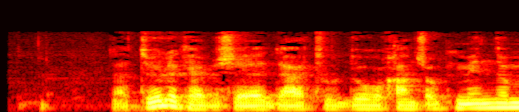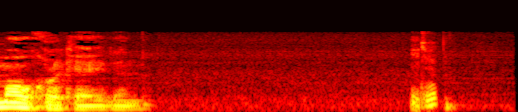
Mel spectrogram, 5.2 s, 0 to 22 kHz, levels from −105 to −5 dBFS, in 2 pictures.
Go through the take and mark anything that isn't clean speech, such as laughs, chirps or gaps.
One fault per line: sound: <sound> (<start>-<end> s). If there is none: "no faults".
sound: laugh (4.6-4.8 s)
